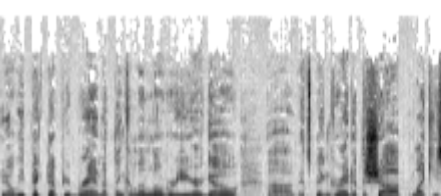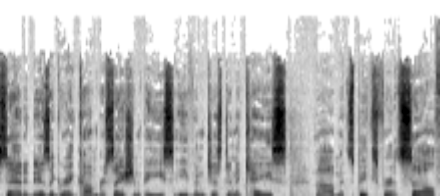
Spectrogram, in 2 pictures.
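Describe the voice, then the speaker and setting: A man's somewhat breathy, dark and mellow voice with an American accent, very fast pace and fairly even intonation. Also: fairly low pitch for a man. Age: 30s. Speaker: podcast host and shop owner. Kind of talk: casual chat. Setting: on a boat.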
